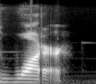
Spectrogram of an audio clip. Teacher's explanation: It's just this tendency in American English to kind of soften a T sound when it falls between 2 vowel sounds. So instead of a sharp T, it sounds more like a quick D. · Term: flap T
